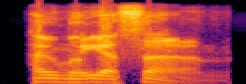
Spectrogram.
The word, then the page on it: homoeotherm: British English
